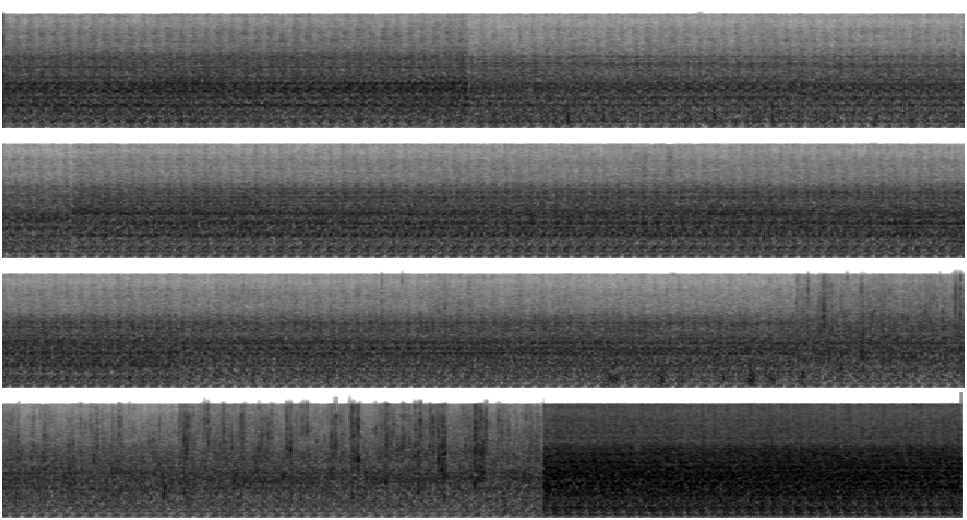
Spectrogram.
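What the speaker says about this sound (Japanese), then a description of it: "もう昔ながらのポンポン船です。 いわゆる一つの焼き玉エンジンです。" An old hot-bulb engine on a traditional pom-pom boat runs in a steady, droning thrum for a long stretch, close and even, with a louder surge of noise near the end.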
